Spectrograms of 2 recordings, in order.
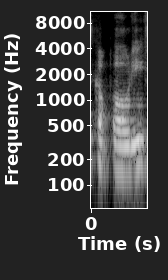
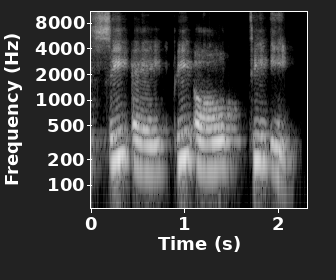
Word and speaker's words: Capote: name, and it's spelled. That's my first name. Yeah. And my last name is Capote, Capote.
